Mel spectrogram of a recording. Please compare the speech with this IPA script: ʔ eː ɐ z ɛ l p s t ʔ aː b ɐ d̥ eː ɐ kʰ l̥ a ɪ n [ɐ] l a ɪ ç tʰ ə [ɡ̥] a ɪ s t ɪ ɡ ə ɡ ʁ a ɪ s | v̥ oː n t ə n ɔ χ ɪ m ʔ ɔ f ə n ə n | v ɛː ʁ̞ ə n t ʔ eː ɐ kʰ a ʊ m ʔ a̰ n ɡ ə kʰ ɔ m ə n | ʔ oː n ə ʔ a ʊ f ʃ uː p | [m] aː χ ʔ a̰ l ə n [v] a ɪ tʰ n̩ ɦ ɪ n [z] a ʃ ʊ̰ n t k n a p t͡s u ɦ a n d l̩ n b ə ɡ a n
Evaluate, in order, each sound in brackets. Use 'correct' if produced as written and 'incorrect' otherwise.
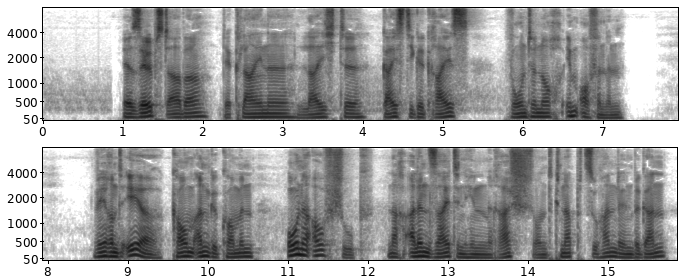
incorrect: ə, correct, incorrect: n, incorrect: z, incorrect: ʁ

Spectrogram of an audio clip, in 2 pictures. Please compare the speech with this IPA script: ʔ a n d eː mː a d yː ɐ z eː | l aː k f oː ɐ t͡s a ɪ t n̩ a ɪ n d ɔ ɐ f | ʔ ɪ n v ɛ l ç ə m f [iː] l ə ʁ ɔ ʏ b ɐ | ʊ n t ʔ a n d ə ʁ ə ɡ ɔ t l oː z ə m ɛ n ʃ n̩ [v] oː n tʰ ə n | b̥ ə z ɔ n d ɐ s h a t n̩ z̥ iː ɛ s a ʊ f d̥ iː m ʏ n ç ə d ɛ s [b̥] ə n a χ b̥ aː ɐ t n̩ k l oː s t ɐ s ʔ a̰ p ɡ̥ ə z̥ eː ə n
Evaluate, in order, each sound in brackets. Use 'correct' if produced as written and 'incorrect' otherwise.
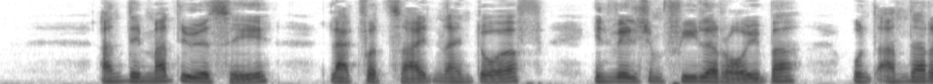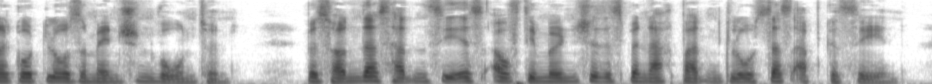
correct, correct, correct

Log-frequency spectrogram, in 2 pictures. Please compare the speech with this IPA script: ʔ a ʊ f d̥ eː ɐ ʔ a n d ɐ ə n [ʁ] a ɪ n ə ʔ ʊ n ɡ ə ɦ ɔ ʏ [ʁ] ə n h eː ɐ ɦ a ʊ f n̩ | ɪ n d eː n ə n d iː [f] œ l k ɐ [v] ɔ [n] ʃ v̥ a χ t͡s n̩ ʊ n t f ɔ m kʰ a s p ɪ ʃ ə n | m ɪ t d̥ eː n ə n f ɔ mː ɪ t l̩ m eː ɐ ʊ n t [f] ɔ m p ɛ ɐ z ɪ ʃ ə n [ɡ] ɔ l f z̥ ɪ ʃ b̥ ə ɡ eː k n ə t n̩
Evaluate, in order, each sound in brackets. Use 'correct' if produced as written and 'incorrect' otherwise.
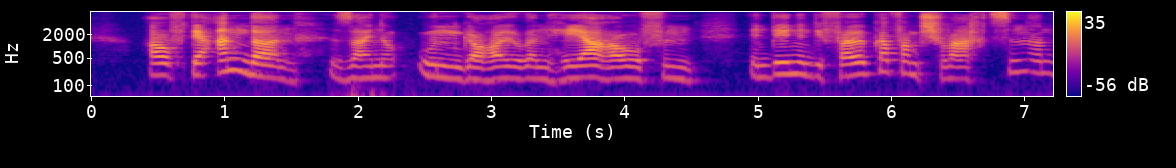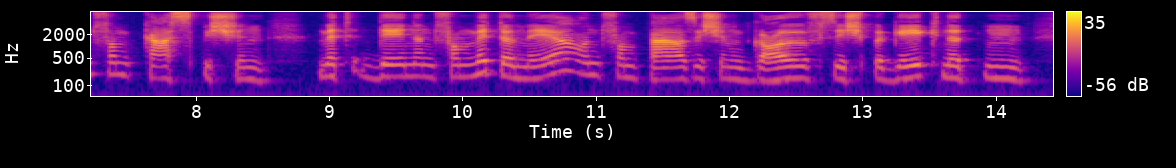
incorrect: z, correct, correct, incorrect: f, incorrect: m, correct, correct

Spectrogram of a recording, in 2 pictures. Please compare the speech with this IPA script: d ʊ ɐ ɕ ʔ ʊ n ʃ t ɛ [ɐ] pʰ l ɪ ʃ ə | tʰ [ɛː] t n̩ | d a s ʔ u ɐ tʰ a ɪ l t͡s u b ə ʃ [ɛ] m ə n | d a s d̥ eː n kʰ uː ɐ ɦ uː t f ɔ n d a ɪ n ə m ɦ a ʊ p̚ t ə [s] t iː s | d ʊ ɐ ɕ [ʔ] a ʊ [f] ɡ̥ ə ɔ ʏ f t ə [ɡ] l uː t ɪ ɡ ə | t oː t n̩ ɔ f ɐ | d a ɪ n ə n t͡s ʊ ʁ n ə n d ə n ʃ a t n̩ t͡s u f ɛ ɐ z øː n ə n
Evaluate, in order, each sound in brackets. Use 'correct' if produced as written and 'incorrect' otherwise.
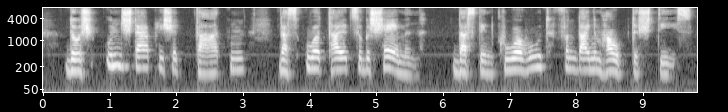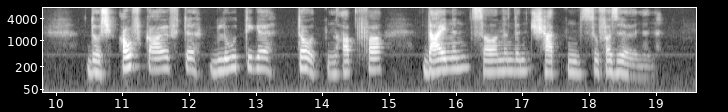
correct, incorrect: aː, incorrect: ɛː, incorrect: ʃ, correct, correct, incorrect: b

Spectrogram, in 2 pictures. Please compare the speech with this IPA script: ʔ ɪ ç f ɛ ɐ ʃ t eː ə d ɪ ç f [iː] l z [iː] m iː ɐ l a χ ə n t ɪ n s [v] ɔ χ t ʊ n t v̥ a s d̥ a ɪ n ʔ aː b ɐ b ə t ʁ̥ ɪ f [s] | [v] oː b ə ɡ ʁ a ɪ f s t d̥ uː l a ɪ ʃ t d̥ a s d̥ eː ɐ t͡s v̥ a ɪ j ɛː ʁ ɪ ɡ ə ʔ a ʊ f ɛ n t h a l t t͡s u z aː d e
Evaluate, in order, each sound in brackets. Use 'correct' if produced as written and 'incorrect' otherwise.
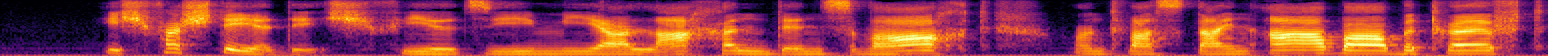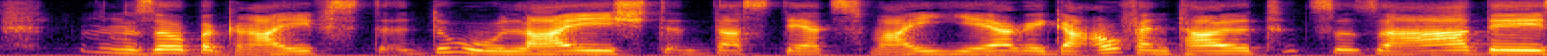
correct, correct, correct, incorrect: t, incorrect: z

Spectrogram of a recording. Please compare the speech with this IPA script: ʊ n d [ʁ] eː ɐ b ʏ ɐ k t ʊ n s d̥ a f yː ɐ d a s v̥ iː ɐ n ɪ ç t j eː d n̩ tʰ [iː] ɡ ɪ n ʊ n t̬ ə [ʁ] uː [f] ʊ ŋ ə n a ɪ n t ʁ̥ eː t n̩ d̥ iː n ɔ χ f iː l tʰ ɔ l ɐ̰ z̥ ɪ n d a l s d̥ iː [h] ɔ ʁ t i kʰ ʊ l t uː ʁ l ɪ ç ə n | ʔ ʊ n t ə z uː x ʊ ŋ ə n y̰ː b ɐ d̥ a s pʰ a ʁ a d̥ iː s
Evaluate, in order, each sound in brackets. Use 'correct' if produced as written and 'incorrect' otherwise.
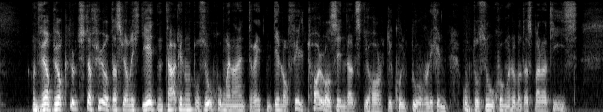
incorrect: v, incorrect: aː, incorrect: z, incorrect: x, correct

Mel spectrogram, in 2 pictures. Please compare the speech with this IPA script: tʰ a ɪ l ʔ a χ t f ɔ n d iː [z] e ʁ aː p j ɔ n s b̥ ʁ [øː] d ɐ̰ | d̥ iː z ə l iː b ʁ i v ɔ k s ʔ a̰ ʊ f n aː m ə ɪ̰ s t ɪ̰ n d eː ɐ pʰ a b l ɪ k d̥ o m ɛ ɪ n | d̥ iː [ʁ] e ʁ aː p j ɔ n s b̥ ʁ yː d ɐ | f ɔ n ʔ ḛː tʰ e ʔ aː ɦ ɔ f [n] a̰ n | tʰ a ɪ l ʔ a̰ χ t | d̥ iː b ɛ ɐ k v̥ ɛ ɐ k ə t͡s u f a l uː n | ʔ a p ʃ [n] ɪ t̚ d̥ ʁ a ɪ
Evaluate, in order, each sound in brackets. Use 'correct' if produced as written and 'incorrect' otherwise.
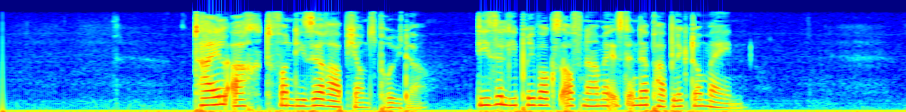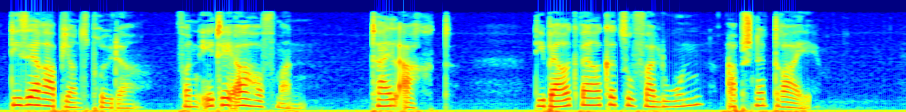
correct, incorrect: yː, incorrect: z, incorrect: m, correct

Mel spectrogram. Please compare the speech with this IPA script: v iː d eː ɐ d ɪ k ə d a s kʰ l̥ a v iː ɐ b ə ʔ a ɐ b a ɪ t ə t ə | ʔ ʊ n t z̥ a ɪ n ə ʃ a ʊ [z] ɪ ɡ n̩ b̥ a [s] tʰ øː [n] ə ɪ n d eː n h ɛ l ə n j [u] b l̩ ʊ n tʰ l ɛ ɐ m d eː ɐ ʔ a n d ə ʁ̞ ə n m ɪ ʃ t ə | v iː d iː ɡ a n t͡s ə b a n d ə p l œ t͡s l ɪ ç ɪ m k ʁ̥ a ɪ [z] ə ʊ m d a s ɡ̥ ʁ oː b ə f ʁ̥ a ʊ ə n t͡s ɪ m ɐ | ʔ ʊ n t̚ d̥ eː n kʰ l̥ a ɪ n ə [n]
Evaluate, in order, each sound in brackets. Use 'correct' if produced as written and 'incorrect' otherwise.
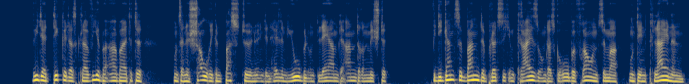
incorrect: ʁ, correct, correct, incorrect: uː, correct, correct

